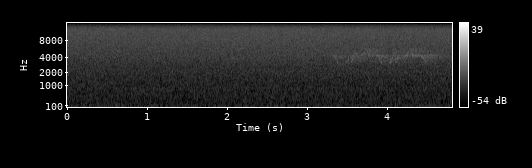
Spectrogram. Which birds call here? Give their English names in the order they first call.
Common Yellowthroat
